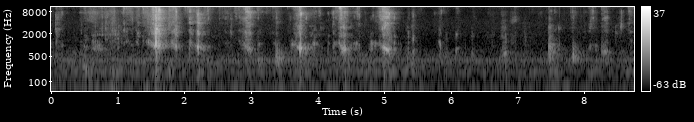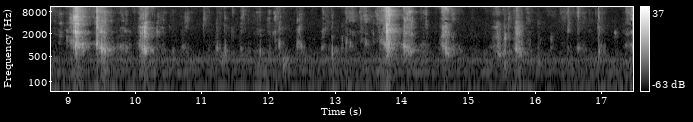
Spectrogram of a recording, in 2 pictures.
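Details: Connie, a five-month-old female Golden Retriever, eats assorted vegetables indoors in close-up ASMR. Sharp crisp crunches land in irregular bursts, heaviest near the start and middle, with quieter nibbling between and a steady low hum underneath.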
